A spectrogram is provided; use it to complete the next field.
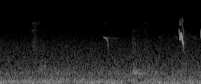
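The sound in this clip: Calls of a light-coloured female wild crossbill: a few short, high chirps, the clearest two close together near the end, faint over a steady low background hiss.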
